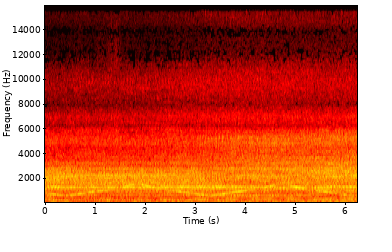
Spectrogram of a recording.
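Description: Fire engine siren wailing, its pitch rising and falling slowly, about one full rise and fall every three seconds.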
